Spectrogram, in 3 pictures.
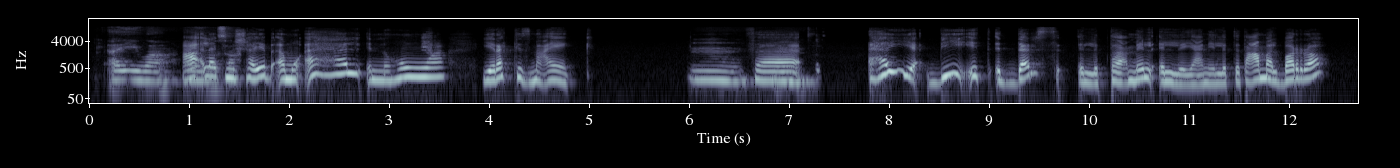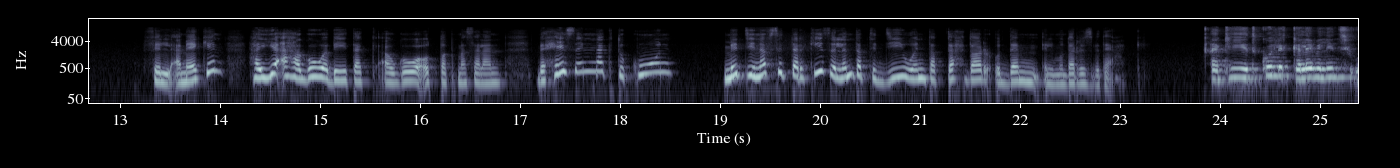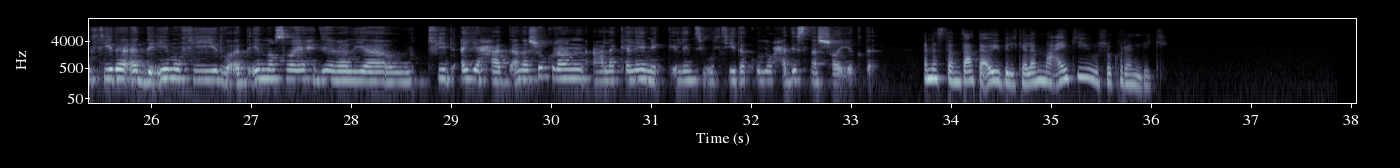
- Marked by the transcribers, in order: static; other background noise; tapping
- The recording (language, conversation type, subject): Arabic, podcast, احكيلنا عن تجربتك في التعلّم أونلاين، كانت عاملة إيه؟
